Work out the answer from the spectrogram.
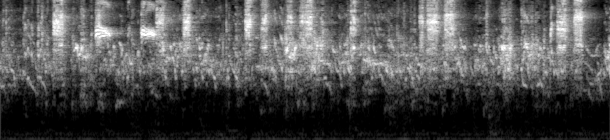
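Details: A group of pet budgerigars chatters steadily, with rasping warble underneath and repeated sharp chirps and short whistles rising above it.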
